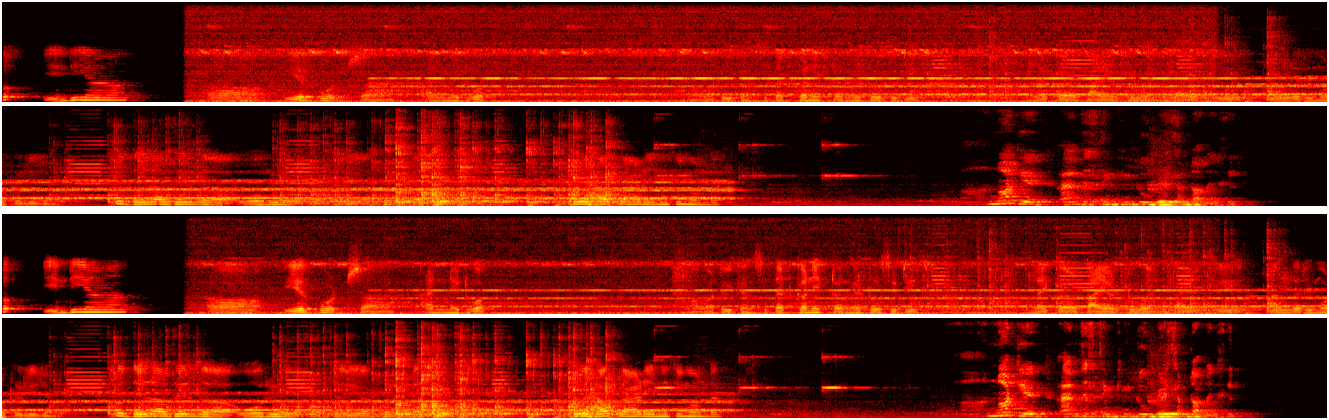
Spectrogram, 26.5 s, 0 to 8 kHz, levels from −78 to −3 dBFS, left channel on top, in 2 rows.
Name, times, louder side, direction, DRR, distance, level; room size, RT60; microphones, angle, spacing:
voice 1, 0.0-1.4 2.0-5.1 6.7-14.0 14.3-18.6 18.9-20.8, right 2 dB, 40° right, 8 dB, 0.7 m, -36 dB
sound 1, 1.8-12.2, left 2 dB, 50° left, 3.8 m, -40 dB
sound 2, 3.6-20.6, left 3 dB, 75° left, 1.7 m, -36 dB
sound 3, 6.1-7.3 7.6-24.9, right 1 dB, 10° right, 3.3 m, -38 dB
voice 2, 22.8-25.6, right 1 dB, 70° right, 4 dB, 2.6 m, -34 dB
13.5 x 9.7 x 7.4 m, 0.88 s
head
